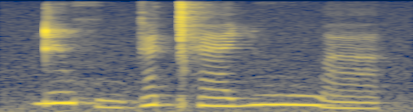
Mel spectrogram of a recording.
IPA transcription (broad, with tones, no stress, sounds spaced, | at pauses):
ɖ e˥ u̯ x uː˩ ɡ æ˥ ǀʰ æ˧ ʎ uː˧ w a˩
